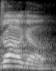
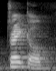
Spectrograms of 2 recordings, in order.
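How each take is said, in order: First: The middle consonant is a hard G sound. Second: The middle consonant is a K sound. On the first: The speaker calls it wrong. "Not Drago" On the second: The speaker calls it right. "I hope I'm saying that right"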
